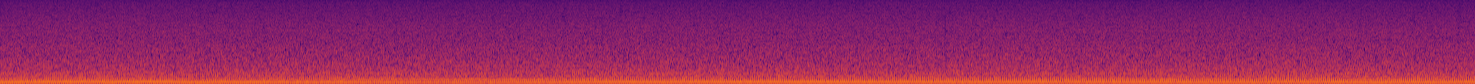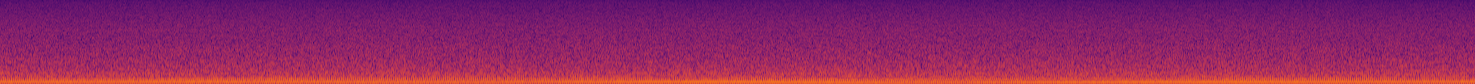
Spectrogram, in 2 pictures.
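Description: Steady hiss with a low electrical hum and nothing else: the noise floor of an old videotape transfer of silent film footage.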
